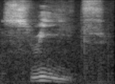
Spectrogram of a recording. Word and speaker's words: suite: Something hotel and sweet, not sweet.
